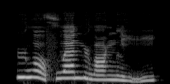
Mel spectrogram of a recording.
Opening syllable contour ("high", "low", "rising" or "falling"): falling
